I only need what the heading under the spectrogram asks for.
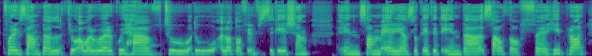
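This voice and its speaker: A woman from Palestine with a Palestinian Arabic accent, a native Arabic speaker, explaining her work as an interview guest in halting, hesitant phrases with frequent pauses. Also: medium pitch, no room sound. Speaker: interview guest, environmental organization coordinator.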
